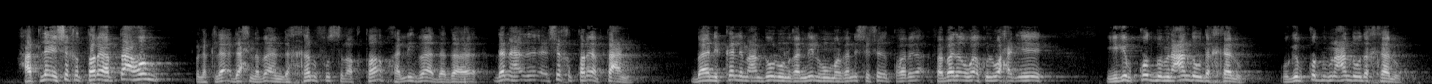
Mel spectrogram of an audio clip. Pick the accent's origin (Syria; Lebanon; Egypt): Egypt; عندنا في مصر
